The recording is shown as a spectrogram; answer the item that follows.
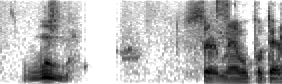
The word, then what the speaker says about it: Weauxx: Yeah, my TikTok is Woo, WEAUXX. That's how you pronounce it. Woo.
